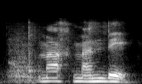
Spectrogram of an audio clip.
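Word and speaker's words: Marmande: Si hay una A y una I latina, es una E. Marmandé. La S recuerden que no se pronuncia. Marmandé. Una A y una I se pronuncia como una E.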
